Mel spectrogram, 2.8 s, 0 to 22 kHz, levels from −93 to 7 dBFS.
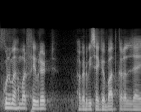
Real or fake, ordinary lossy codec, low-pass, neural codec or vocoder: fake; none; none; codec, 16 kHz, about 1 kbps, DyCAST, with the encoder's durations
